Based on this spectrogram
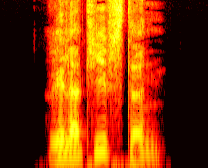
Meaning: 1. superlative degree of relativ 2. inflection of relativ: strong genitive masculine/neuter singular superlative degree
- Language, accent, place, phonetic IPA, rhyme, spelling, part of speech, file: German, Germany, Berlin, [ʁelaˈtiːfstn̩], -iːfstn̩, relativsten, adjective, De-relativsten.ogg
